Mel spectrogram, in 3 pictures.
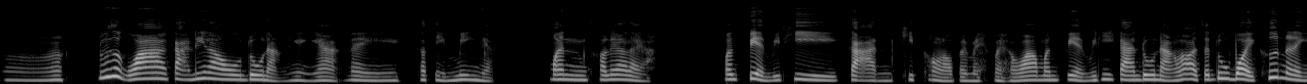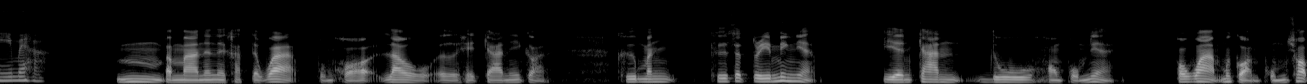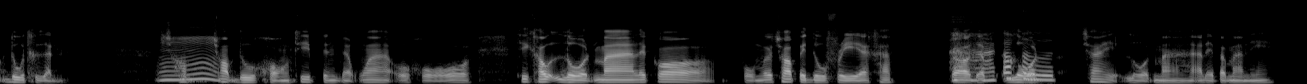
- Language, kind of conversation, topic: Thai, podcast, สตรีมมิ่งเปลี่ยนวิธีการเล่าเรื่องและประสบการณ์การดูภาพยนตร์อย่างไร?
- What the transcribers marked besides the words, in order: "แบบ" said as "แดบ"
